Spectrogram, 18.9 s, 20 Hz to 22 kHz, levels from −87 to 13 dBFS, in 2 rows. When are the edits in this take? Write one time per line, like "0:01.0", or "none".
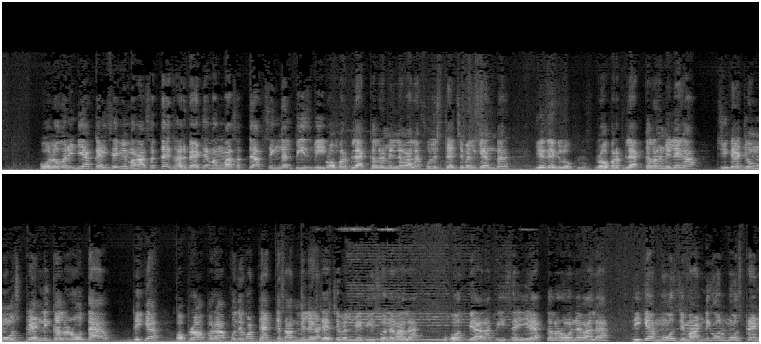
0:04.0
0:13.4
0:16.2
